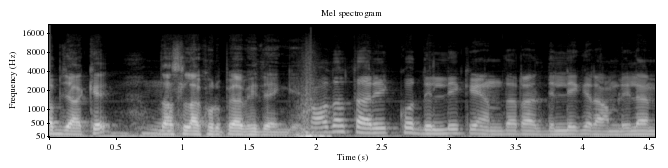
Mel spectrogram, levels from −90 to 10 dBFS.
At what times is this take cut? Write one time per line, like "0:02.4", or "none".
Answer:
0:01.9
